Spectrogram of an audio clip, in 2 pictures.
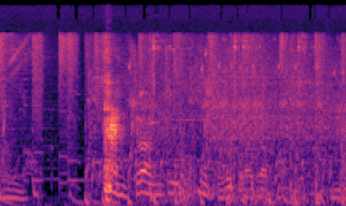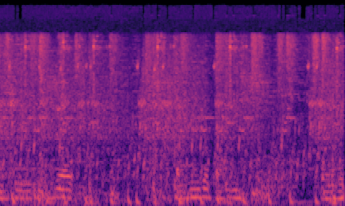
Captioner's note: cough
